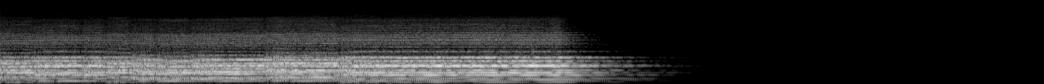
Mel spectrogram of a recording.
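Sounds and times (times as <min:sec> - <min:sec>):
male choir singing in three parts: 0:00.0 - 0:06.6.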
